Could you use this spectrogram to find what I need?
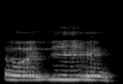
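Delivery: high, slow drawn-out O M G; drawn-out OMG. Pretend. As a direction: stretch it out in mock disbelief. Streamer reacts in mock shock.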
